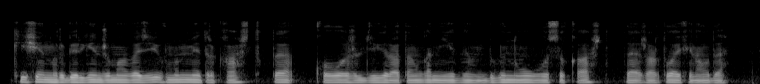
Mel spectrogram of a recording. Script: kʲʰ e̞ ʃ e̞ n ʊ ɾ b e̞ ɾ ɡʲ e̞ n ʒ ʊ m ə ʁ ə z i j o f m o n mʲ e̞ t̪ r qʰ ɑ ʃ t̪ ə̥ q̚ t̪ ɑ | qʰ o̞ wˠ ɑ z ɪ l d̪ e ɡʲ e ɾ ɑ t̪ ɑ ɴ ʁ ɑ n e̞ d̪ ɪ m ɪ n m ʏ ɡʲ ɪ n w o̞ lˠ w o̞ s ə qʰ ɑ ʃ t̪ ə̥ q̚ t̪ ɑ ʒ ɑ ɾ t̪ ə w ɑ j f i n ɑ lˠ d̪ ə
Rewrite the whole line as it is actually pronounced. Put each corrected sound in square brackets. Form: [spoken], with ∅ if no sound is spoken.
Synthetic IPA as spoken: kʲʰ e̞ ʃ e̞ n ʊ ɾ b e̞ ɾ ɡʲ e̞ n ʒ ʊ m [ɑ] ʁ [ɑ] z i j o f m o n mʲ e̞ t̪ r qʰ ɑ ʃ t̪ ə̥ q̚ t̪ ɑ | qʰ o̞ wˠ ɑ [ʒ] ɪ l d̪ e ɡʲ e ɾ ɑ t̪ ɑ ɴ ʁ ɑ n e̞ d̪ ɪ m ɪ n [b] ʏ ɡʲ ɪ n w o̞ lˠ w o̞ s ə qʰ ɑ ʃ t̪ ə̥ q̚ t̪ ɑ ʒ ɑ ɾ t̪ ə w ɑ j f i n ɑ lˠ d̪ ə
